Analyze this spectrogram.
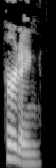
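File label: "hurting", English, British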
